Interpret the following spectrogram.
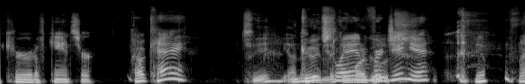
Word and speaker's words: Goochland: Well, then, gooch land in Virginia. Anything. Goodness yeah, gracious. I, is it? How can you spell that for the listeners at home, please? G-O-O-C-H-L-A-N-D.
